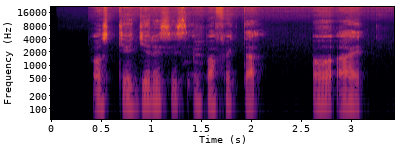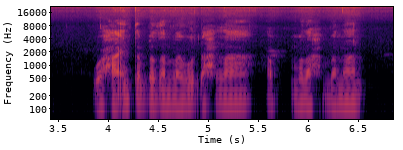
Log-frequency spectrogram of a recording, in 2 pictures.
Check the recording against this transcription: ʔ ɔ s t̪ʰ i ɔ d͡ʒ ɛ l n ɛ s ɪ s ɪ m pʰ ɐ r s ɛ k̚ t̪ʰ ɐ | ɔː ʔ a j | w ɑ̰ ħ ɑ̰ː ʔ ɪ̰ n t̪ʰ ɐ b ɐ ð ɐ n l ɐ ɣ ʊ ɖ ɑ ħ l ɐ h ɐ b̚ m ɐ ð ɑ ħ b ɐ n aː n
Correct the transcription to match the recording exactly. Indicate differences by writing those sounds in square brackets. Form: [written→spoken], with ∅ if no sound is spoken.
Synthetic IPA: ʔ ɔ s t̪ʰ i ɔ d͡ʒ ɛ [l→∅] n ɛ s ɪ s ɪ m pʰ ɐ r [s→f] ɛ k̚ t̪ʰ ɐ | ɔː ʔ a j | w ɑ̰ ħ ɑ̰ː ʔ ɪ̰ n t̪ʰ ɐ b ɐ ð ɐ n l ɐ ɣ ʊ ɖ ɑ ħ l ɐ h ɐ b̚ m ɐ ð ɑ ħ b ɐ n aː n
